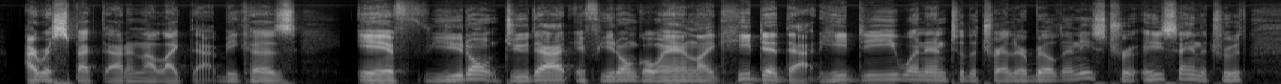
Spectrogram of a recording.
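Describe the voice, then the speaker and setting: In a plain, everyday voice, a man talks at a fairly quick pace with medium pitch and ordinary pitch variation, on a very clean recording with a silent background. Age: 40s. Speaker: off-road club podcast host. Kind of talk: casual chat.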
